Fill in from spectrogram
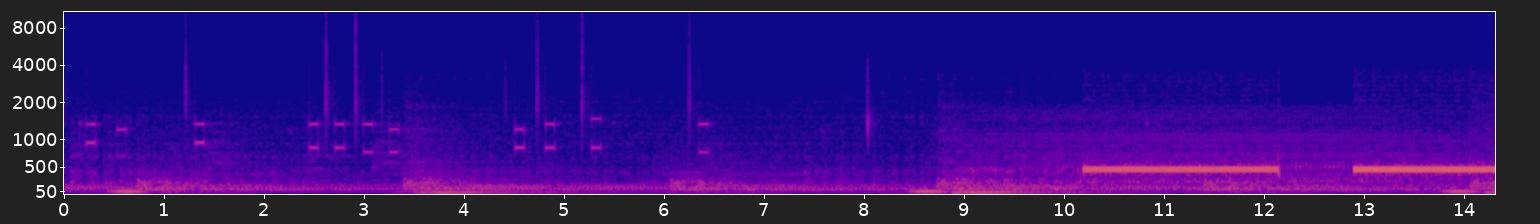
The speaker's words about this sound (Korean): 난 잠시 게임을 하는 척하며 그들의 대화를 엿듣다가 아까 저장해뒀던 번호로 전화를 걸었다.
